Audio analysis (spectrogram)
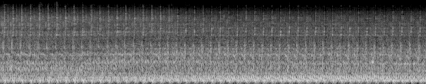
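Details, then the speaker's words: Challenge Xtreme 3.5 hp 4-stroke lawn mower on a nippy day, held with cable ties: a steady, fast, even firing beat with no knocking or tapping; the engine runs healthy. "Right, sounds alright really, doesn't it, eh? No knocking, no nothing, no tapping. Sounds nice."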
